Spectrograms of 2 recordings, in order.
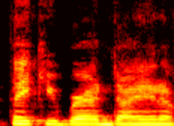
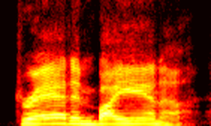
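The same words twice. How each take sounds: First: Said in the usual way. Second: "Drad and Biana" with the first sounds swapped; garbled names; slip of the tongue. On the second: Real, not acted. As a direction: trip over the names, swapping the D and B.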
